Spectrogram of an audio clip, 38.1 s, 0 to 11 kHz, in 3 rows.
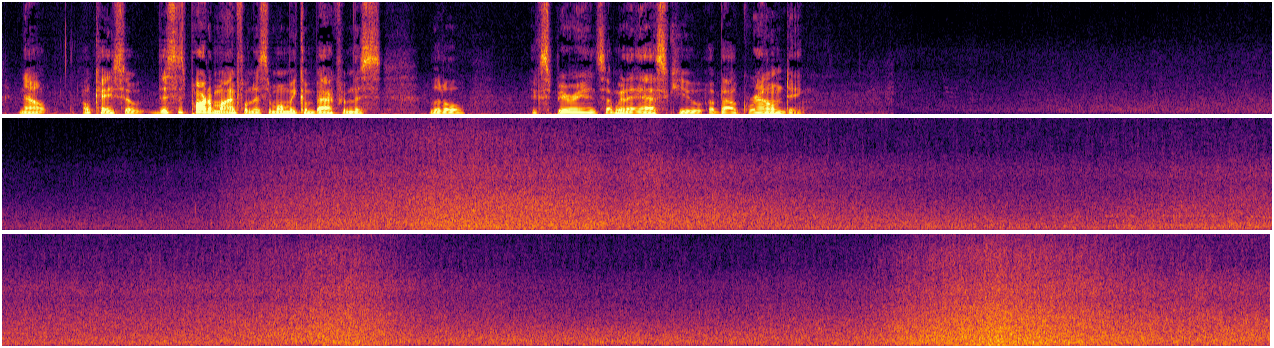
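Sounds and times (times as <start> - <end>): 
speech: 0.2 - 8.1
ocean waves: 10.4 - 38.0.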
